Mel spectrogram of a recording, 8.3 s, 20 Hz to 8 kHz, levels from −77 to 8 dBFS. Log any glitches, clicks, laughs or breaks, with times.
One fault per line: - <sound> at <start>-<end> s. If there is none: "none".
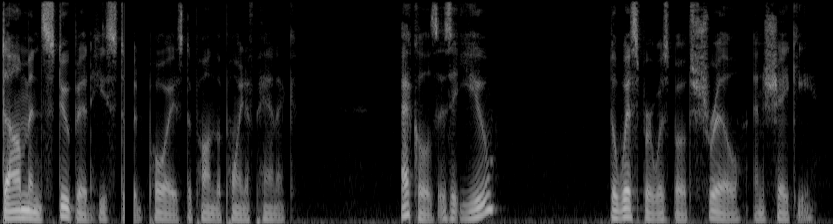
- dropout at 1.2-1.3 s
